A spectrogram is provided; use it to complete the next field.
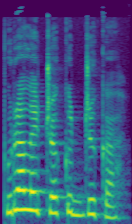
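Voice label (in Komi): пыралӧй тшӧкыдджыка, Komi, female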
